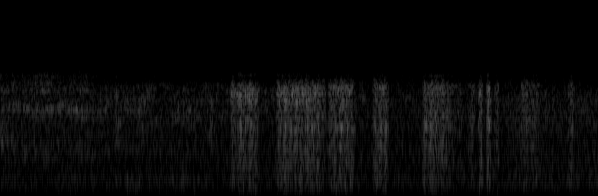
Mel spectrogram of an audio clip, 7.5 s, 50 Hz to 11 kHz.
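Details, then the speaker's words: Ultrasound recording of a slow-speed (4 RPM) bearing at the back of a spool stand in a roofing-material plant: irregular rough metallic scraping over hiss, the bearing moving in its housing and lacking lubrication, unlike the smooth opposite bearing. "so you can hear quite clearly that kind of scraping metallic noise as it is turning so the bearing is actually moving in the housing um there's a lack of lubrication there just doesn't sound very healthy from a qualitative standpoint"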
